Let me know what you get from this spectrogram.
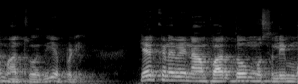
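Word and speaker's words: مسلمة: எனவே இந்த வார்த்தைகளை உச்சரிக்கின்ற பொழுது முஸ்லிமத்துன் என்று சொல்ல மாட்டோம், முஸ்லிமா. முஃமினத்துன் அல்ல, முஃமினா, சாலிஹா என்பதை போல.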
